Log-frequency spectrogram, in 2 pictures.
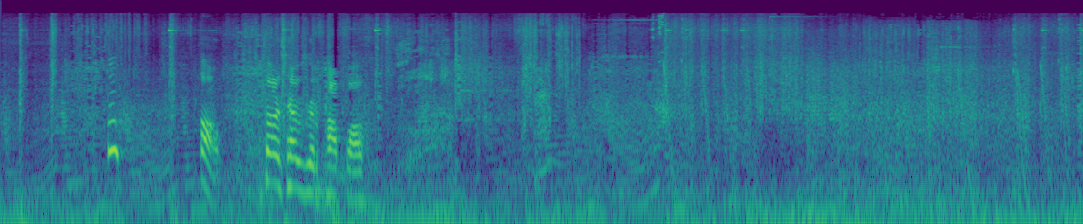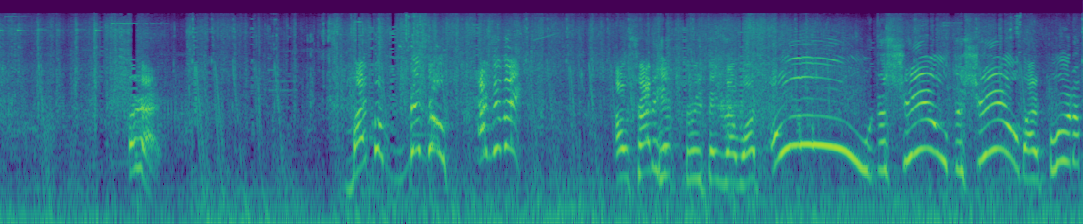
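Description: Guns fire rapidly in a video game.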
